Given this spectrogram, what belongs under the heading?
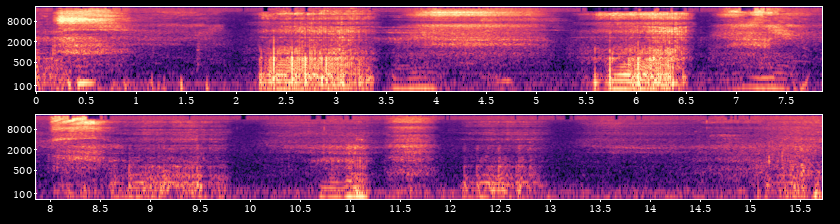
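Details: Sisters sleeping, irregular overlapping snores and snorts of varying loudness against faint room noise: snoring.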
